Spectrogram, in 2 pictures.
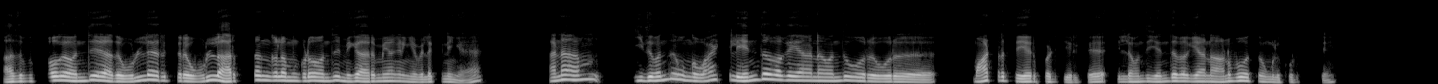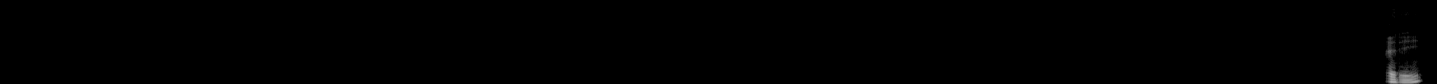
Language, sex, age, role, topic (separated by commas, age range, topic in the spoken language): Tamil, male, 40-44, host, ஒரு திரைப்படப் பாடல் உங்களுக்கு தனித்துவமான அனுபவத்தைத் தந்ததைப் பற்றி சொல்ல முடியுமா?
